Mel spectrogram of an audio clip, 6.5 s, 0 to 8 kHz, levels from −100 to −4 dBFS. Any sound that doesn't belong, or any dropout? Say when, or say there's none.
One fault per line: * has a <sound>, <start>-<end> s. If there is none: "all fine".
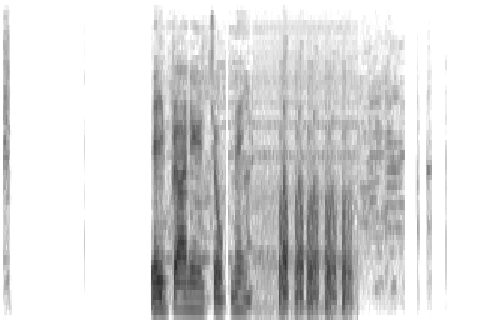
* has a laugh, 3.7-4.7 s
